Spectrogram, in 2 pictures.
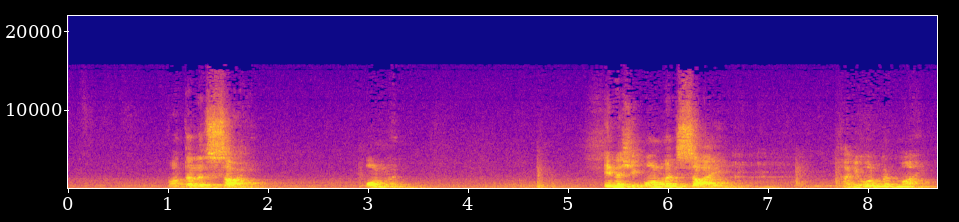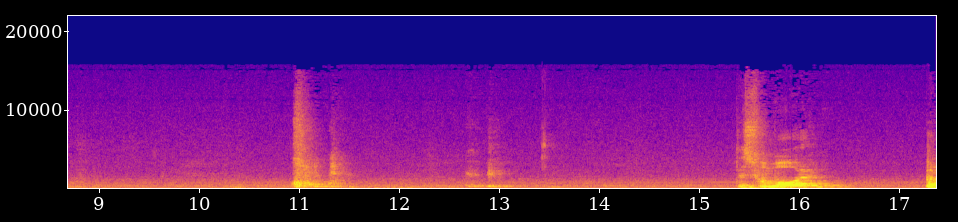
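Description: A man preaches with emphasis into a headset microphone, heard through loudspeakers in an echoing room, in short bursts with pauses.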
